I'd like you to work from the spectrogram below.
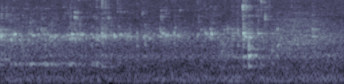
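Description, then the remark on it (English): Water is poured from a pitcher in a steady, quiet stream with a faint gurgle during a water break. It is brief, and there is no talking. “It's down there for that pitcher of water here.”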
